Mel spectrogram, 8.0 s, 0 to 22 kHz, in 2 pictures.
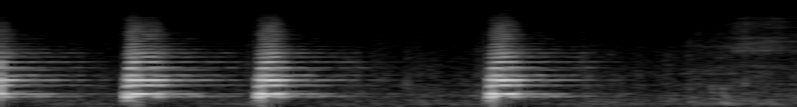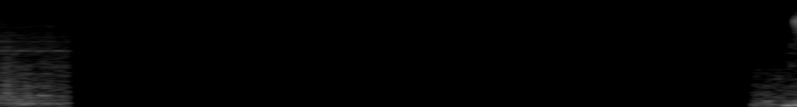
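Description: Three short, loud car horn honks from a Peugeot 205 Turbo under test, the first two close together and the third a moment later, followed by a faint fading tail and then near silence.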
